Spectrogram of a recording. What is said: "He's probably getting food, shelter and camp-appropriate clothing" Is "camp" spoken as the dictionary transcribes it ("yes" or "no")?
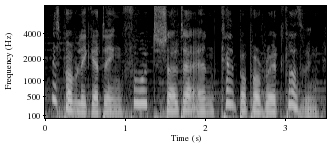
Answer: yes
